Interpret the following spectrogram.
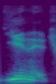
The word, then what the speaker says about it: Jinich: Her last name is pronounced Yinich, but it's Jinich.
